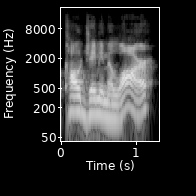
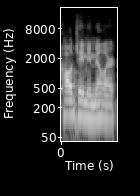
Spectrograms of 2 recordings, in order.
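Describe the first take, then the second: First: The surname ends with a clear 'ar' sound. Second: The surname ends with a plain 'er' sound. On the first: "because you have an A at the end of your name instead of E" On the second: "When I say Jamie Miller into my Apple phone"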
